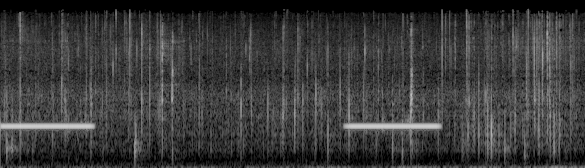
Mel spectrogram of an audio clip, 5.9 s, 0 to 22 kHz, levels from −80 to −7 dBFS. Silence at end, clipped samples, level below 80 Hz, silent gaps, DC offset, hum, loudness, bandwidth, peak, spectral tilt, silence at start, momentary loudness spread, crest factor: 0 s; under 0.1%; -64 dBFS; none; under 0.1%; none; -28 LUFS; 18 kHz; -4 dBFS; 2 dB/octave; 0 s; 12 LU; 26 dB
